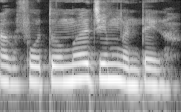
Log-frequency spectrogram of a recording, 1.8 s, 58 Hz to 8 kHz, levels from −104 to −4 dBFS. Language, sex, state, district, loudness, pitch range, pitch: Wancho, female, Arunachal Pradesh, Longding, -13 LUFS, 195-235 Hz, 220 Hz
